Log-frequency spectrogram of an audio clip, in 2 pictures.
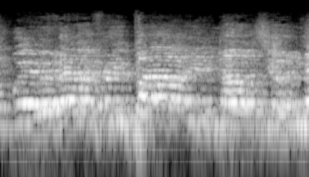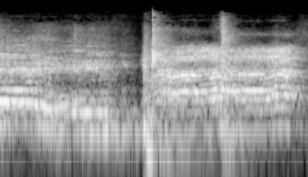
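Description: Several voices singing together a cappella in long held notes, with no instruments. A sharp snap cuts in about four and a half seconds in.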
